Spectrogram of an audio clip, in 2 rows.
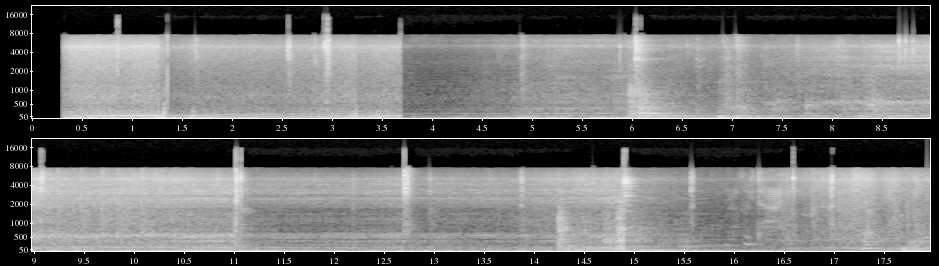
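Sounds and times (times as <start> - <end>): elevator car humming: 0.4 - 17.9
elevator doors closing knock: 4.8 - 16.1.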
